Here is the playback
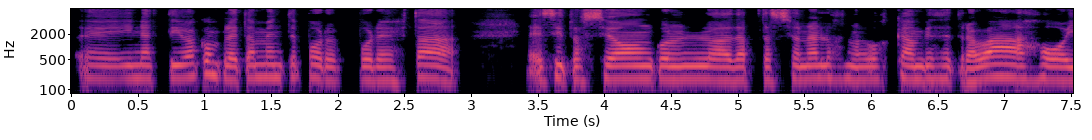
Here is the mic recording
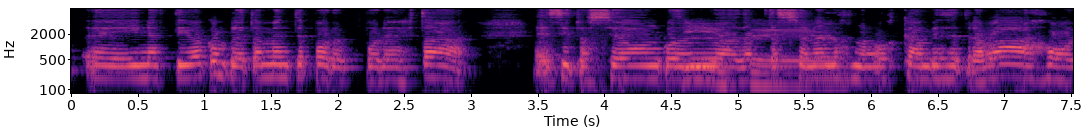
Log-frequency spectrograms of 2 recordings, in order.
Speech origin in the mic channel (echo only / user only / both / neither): both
